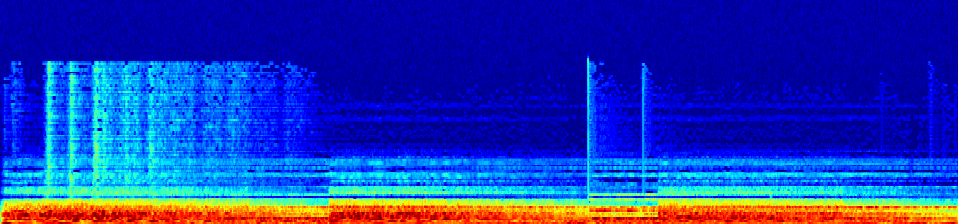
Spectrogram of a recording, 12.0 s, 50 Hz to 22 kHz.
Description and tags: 10 ca pads
ambience, atmos, atmosphere, atmospheric, background-sound, horror, intro, music, score, soundscape, suspense, white-noise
